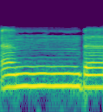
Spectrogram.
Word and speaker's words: أنباء: المثال التالي على حكم الإقلاب في كلمة أنباء: تقلب النون إلى ميم فتسقط من اللفظ، وأما الميم فتحتاج إلى غنة زمنها حركتان: لونت النون بالرمادي لأنها لا تلفظ، ولونت الميم بالأخضر إشارة إلى موقع الغنة.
